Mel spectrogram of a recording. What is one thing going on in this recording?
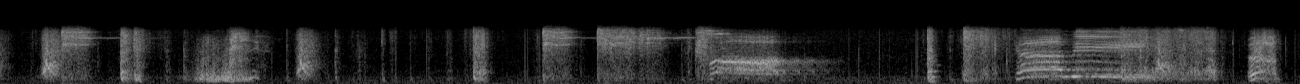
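A creature growls and shouts loudly.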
